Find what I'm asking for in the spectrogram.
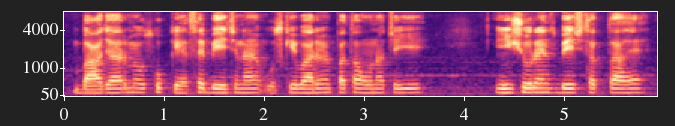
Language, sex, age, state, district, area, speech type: Hindi, male, 60+, Rajasthan, Jaipur, urban, spontaneous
